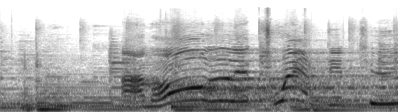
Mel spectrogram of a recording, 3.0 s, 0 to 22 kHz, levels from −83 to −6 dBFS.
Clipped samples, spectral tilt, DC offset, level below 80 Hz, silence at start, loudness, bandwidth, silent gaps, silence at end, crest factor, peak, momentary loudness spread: under 0.1%; -5.5 dB/octave; under 0.1%; -44 dBFS; 0 s; -18 LUFS; 16 kHz; none; 0 s; 14 dB; -4 dBFS; 9 LU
